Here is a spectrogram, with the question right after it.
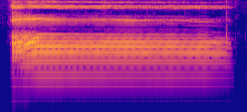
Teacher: повітря вільно виходе із ротика не заважає йому виходити зубки губки а язичок лежить спокійно на дні ротика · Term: звука а, звука А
